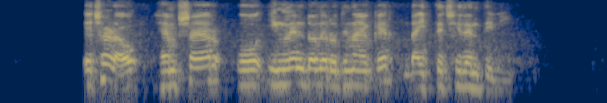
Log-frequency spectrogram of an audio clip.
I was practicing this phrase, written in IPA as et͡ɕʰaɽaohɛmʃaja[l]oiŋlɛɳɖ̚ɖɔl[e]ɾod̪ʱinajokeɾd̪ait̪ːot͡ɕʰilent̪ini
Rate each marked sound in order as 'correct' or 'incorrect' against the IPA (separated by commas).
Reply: incorrect, correct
